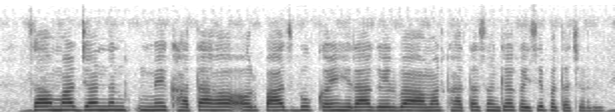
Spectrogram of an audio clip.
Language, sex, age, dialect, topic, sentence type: Bhojpuri, female, 18-24, Western, banking, question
